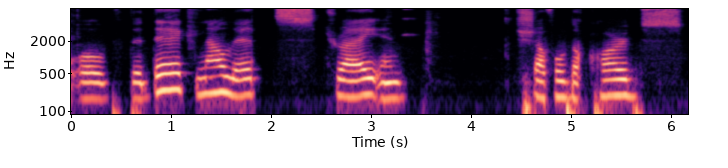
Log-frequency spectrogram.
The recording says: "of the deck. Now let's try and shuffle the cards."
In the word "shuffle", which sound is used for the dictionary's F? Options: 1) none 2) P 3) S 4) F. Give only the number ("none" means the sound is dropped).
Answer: 4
